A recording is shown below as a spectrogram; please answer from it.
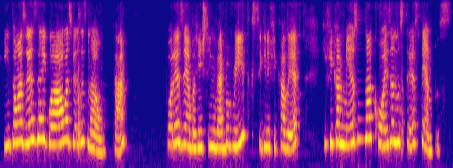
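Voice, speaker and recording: A woman's voice: high-pitched, dull audio. A woman teaching an English grammar lesson, patient and explaining step by step, checking in with her students after nearly every phrase. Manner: spells out examples slowly and clearly.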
